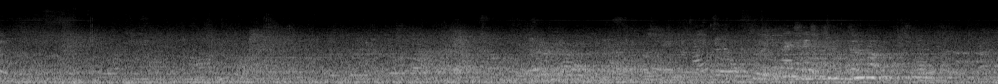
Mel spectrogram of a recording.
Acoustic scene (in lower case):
crowded indoor space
